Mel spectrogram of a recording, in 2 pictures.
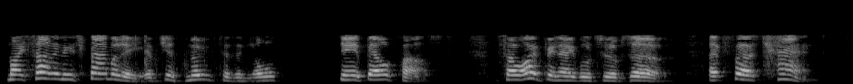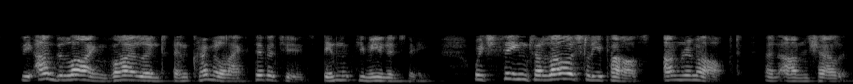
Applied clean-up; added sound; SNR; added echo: neural mask model DeepFilterNet 3.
